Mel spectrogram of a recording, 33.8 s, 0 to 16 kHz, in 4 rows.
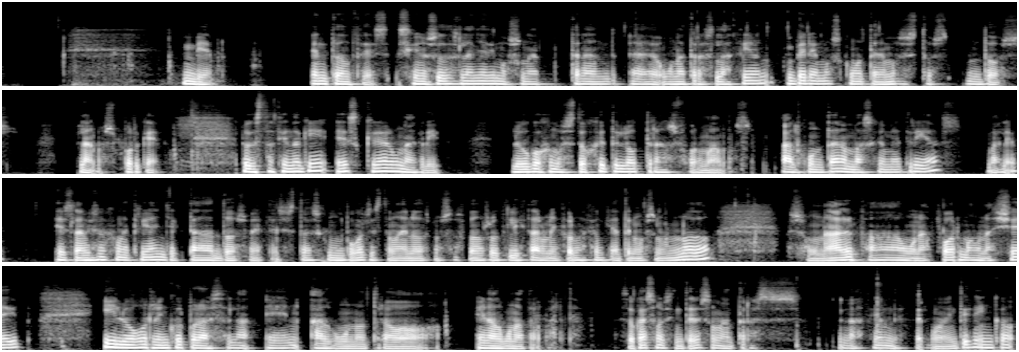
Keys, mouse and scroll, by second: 0.0 click, 6.0-20.4 drag, 20.4 ctrl+z, 32.8-33.8 drag.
